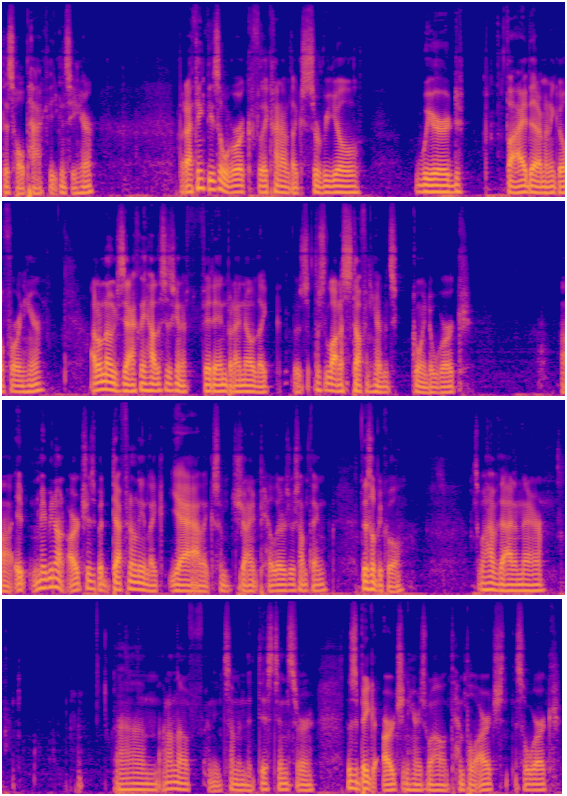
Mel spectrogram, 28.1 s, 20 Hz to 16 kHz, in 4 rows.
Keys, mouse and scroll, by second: 2.0 shift+middle click, 2.6 shift+middle click, 2.8 middle click, 3.0 g, 3.2 shift+z, 5.4 alt+r, 5.9 g, 6.2 shift+z, 7.5 s, 14.5 click, 15.0 x, 15.7 click, 16.3-18.7 typing, 19.8 g, 20.6 alt+d, 21.0 shift+z, 22.4 g, 22.6 shift+z.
